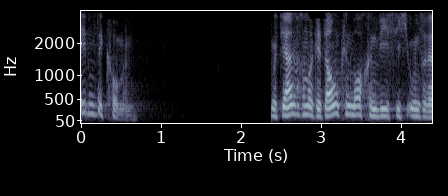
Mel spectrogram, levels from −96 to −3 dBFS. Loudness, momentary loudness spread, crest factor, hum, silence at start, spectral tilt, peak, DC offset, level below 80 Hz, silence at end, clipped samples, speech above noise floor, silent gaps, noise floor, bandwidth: -35 LUFS; 13 LU; 22 dB; none; 0 s; -5.5 dB/octave; -16 dBFS; under 0.1%; -82 dBFS; 0 s; under 0.1%; over 55 dB; none; under -90 dBFS; 4 kHz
